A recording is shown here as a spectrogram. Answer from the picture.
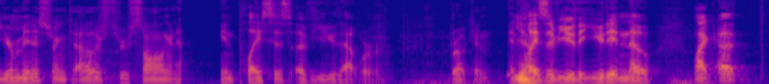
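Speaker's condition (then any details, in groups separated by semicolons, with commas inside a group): No condition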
